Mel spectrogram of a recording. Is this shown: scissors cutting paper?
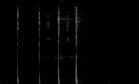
yes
